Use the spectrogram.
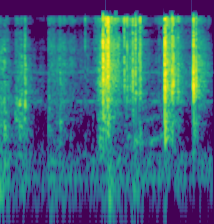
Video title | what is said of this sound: Vidéo d'activité, Peinture gonflante | Si ça craque, on a des craquements de peinture.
